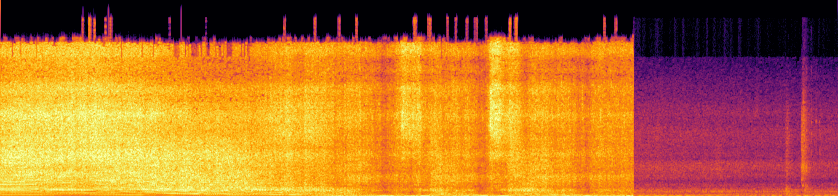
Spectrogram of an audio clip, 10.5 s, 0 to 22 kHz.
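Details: 426 Hemi rebuilt after a holed piston, on the dyno with timing at 32°, pulled to 6500 RPM: hard clean rev to a high-pitched roar then cut off, no ticking or clatter; healthy at high rpm.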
